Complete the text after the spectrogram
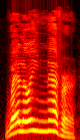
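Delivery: slow, high and loud delighted surprise; exclaimed. A narrator's reading. Host greets a lost friend at the door, slow surprised exclamation. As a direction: cry out in happy disbelief, slowly. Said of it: "he exclaimed".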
